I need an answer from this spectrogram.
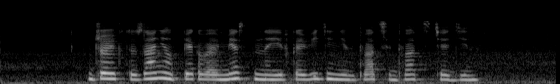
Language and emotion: Russian, neutral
